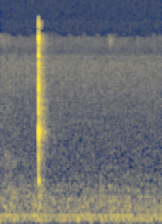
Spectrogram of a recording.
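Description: Near silence: room tone, with one faint sharp click about half a second in.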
